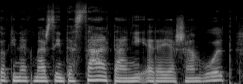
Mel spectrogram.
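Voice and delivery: ordinary delivery

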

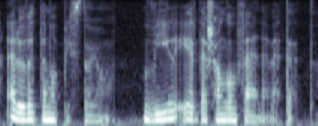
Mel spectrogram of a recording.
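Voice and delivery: ordinary delivery

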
